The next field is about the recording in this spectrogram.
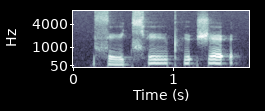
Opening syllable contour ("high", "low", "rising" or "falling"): low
